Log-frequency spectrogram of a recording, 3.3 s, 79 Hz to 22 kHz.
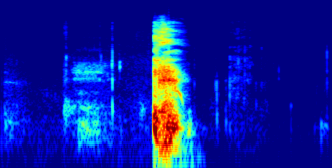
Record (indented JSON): {
  "cough_length": "3.3 s",
  "cough_amplitude": 32179,
  "cough_signal_mean_std_ratio": 0.22,
  "survey_phase": "alpha (2021-03-01 to 2021-08-12)",
  "age": "65+",
  "gender": "Female",
  "wearing_mask": "No",
  "symptom_none": true,
  "smoker_status": "Ex-smoker",
  "respiratory_condition_asthma": false,
  "respiratory_condition_other": false,
  "recruitment_source": "REACT",
  "submission_delay": "1 day",
  "covid_test_result": "Negative",
  "covid_test_method": "RT-qPCR"
}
